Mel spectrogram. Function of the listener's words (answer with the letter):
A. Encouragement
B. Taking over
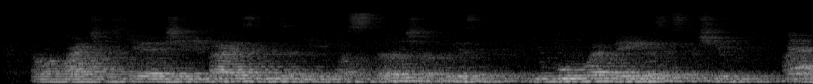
A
